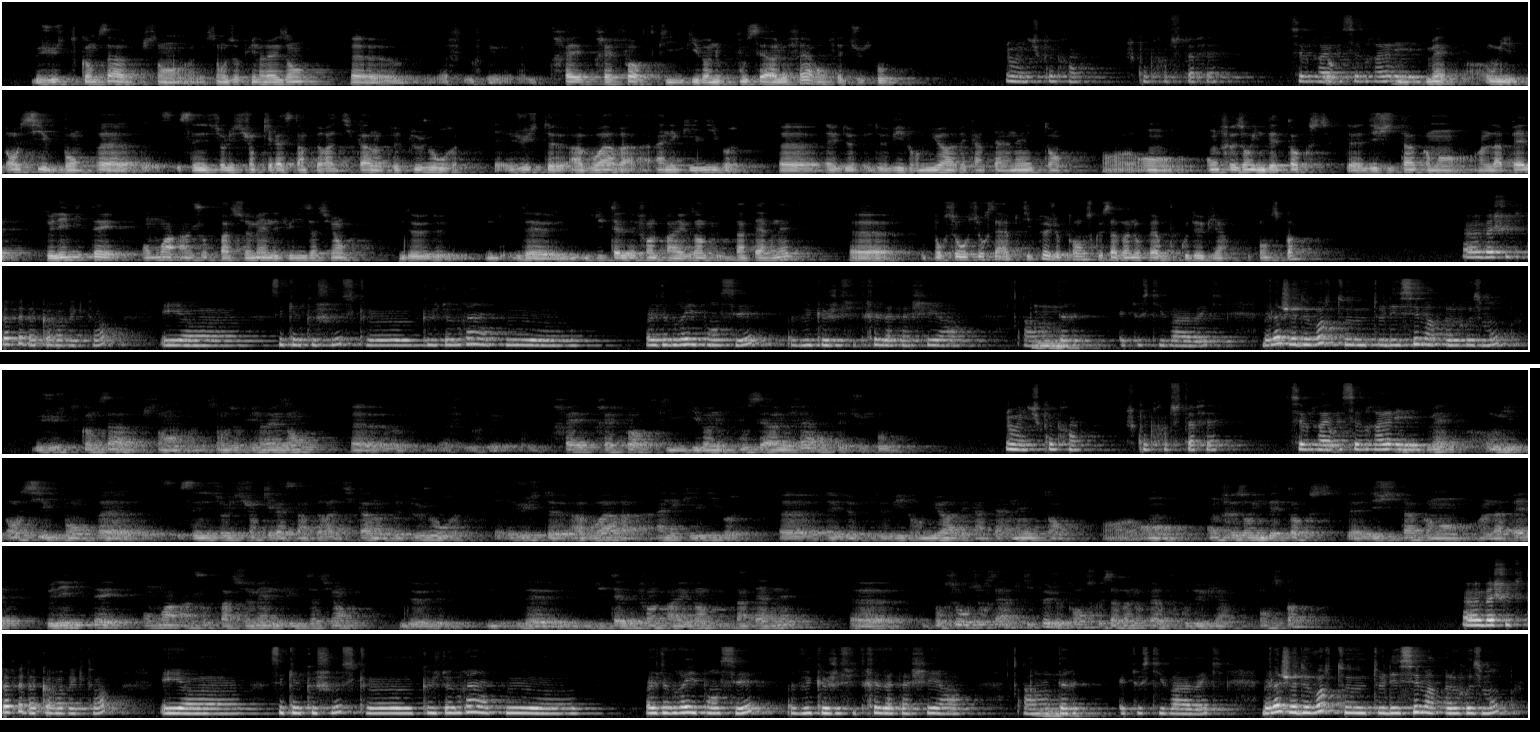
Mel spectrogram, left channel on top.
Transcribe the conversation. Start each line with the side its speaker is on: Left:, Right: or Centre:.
Left: juste comme ça, sans, sans aucune raison euh, f- f- très, très forte qui, qui va nous pousser à le faire, en fait, je trouve.
Right: Oui, je comprends. Je comprends tout à fait. C'est vrai,
Left: Euh,
Right: c'est vrai.
Left: mm,
Right: Et
Left: Mais euh, oui, aussi, bon, euh, c- c'est une solution qui reste un peu radicale. On peut toujours euh, juste euh, avoir euh, un un équilibre euh, et de, de vivre mieux avec Internet en, en, en- en faisant une détox euh, digitale, comme on, on l'appelle, de limiter au moins un jour par semaine l'utilisation de, de- de- de- du téléphone, par exemple, d'Internet. euh, pour se ressourcer un petit peu, je pense que ça va nous faire beaucoup de bien. Tu penses pas?
Right: euh, bah, je suis tout à fait d'accord avec toi. Et euh, c'est quelque chose que, que je devrais un peu... euh, bah, je devrais y penser, vu que je suis très attachée à, à Internet
Left: Hmm,
Right: et tout ce qui va avec. Mais là, je vais devoir te, te laisser malheureusement.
